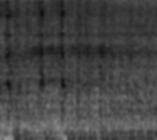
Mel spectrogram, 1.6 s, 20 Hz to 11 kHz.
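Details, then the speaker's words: Aprilia RSV Mille Gen 1 twin, stood about 10 years, non-start caused by a faulty block connector, after the fix: short crank, then it catches cleanly and settles into a lumpy but even idle with no misses; normal start. "So in theory, we should be able to start this up and it should go."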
